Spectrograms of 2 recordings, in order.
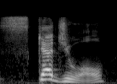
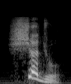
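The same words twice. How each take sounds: First: The word is said in a non-British way. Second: The word is said in a British way. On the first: The speaker calls it wrong. "they will look at you like you're a nut job" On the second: The speaker calls it right. "but it's schedule"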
